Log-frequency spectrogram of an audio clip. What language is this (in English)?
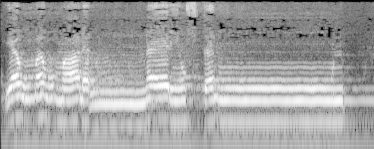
Arabic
